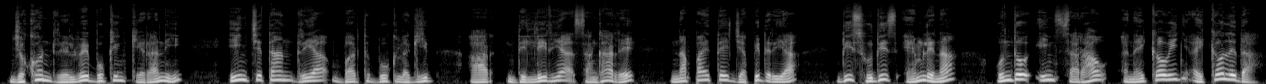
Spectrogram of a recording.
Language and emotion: Santali, happy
